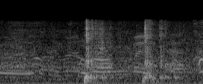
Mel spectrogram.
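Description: Agility seesaw plank banging down twice, about half a second apart, as the dog works the teeter.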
